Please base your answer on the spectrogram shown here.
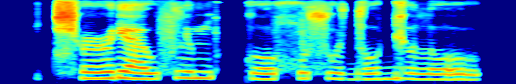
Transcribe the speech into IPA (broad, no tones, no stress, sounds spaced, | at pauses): t͡ɕʰ ə˞ ɾʲ a u̯ f l y m kː o χʷ ə sʷ ə˞ d o ɡʲ o l o u̯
